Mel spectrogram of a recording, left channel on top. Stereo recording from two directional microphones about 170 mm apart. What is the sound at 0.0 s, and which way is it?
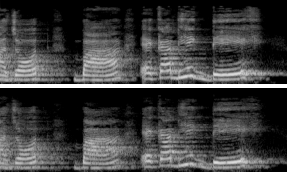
A woman's voice, 40° left (ahead or behind).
